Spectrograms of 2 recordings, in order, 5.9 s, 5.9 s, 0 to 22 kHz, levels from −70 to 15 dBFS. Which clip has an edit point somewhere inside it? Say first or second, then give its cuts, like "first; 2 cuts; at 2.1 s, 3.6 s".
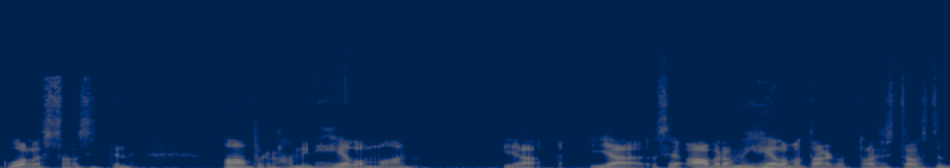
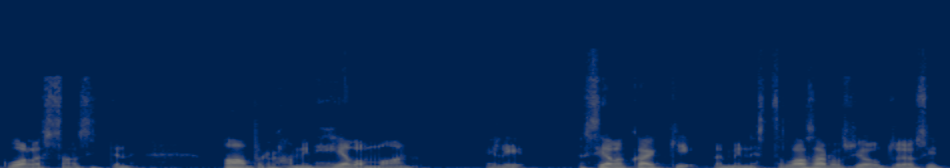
second; 2 cuts; at 2.9 s, 4.5 s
